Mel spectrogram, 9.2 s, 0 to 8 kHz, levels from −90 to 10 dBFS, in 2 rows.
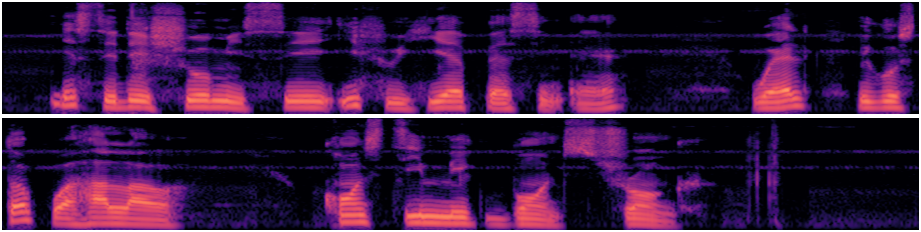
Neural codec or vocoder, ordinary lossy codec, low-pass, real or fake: none; none; none; real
